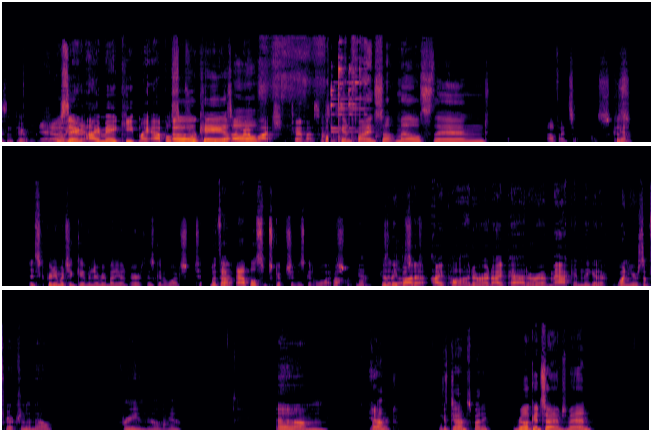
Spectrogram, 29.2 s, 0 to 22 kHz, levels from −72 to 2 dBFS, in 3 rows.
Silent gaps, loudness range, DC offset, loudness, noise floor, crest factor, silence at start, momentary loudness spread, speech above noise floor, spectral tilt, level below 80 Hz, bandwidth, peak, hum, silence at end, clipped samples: 7.89-8.09 s, 9.80-10.12 s, 21.04-21.17 s, 22.57-22.83 s, 23.40-23.56 s, 24.77-24.81 s; 13 LU; under 0.1%; -31 LUFS; -82 dBFS; 22 dB; 0 s; 19 LU; 50 dB; -3.5 dB/octave; -64 dBFS; 17 kHz; -10 dBFS; none; 0.85 s; under 0.1%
